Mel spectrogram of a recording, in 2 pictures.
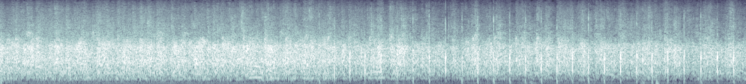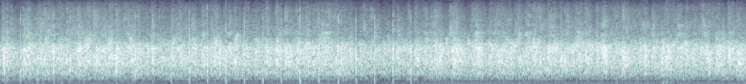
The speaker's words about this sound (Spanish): columna vertebral en esta guerra contra el olvido, nuestras comandantas del CRI-CG del EZLN, para quienes pedimos ponernos de pie y brindarles un caluroso aplauso, símbolo de lucha, resistencia y rebeldía, porque sin ellas no estaríamos aquí.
